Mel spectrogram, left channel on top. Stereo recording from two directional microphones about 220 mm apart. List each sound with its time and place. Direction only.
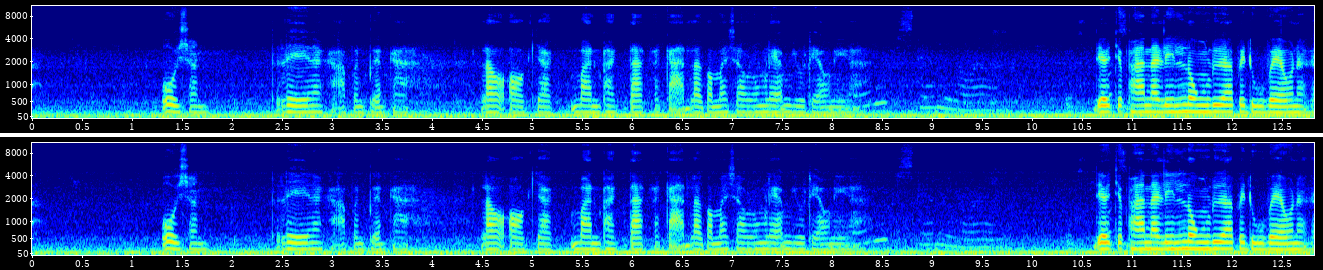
1.3 s speech: 5° right (ahead or behind)
10.6 s speech: 10° right (ahead or behind)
